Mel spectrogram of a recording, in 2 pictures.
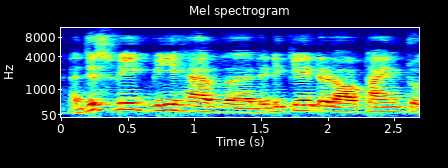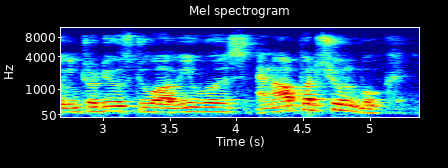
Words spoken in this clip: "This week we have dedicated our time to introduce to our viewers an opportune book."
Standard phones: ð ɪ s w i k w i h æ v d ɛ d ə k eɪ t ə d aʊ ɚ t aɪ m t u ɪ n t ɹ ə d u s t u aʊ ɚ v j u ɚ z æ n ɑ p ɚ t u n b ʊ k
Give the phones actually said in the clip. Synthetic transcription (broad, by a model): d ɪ s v i k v i h æ v d ɛ d ə k eɪ t ə d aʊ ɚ t aɪ m t u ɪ n t ɹ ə d u s t u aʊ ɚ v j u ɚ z æ n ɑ p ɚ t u n b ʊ k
